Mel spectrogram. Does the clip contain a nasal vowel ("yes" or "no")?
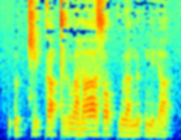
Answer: no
